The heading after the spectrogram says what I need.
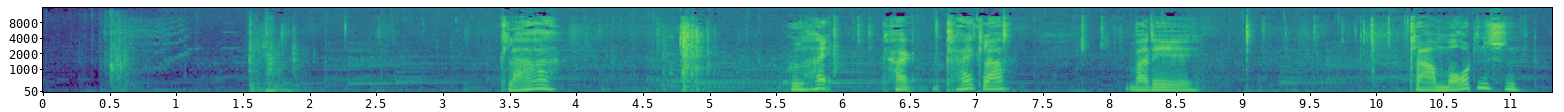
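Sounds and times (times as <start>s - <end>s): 
door opening with a creak: 0.4s - 2.1s
speech: 3.5s - 4.0s, 5.6s - 7.3s, 8.1s - 8.8s, 10.3s - 11.2s.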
